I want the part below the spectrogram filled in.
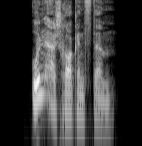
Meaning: strong dative masculine/neuter singular superlative degree of unerschrocken
- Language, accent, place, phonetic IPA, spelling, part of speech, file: German, Germany, Berlin, [ˈʊnʔɛɐ̯ˌʃʁɔkn̩stəm], unerschrockenstem, adjective, De-unerschrockenstem.ogg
